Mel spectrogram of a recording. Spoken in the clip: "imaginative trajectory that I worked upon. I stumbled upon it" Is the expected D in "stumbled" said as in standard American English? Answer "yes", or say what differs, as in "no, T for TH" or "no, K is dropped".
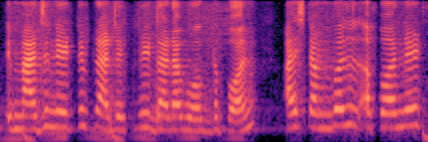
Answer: no, D is dropped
